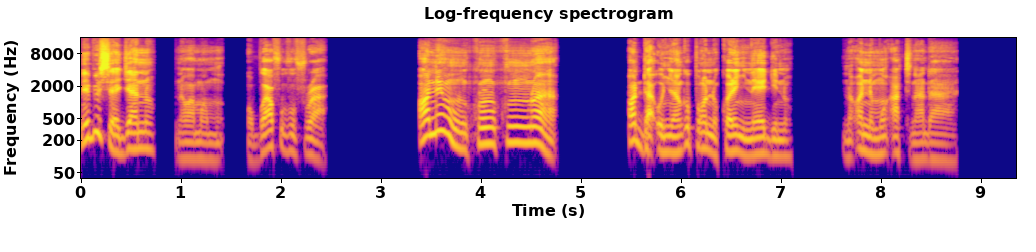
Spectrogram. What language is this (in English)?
Akan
